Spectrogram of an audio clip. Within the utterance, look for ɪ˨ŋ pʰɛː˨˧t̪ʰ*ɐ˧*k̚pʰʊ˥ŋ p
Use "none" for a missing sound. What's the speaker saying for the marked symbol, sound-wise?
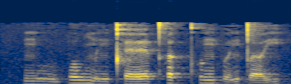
ɐ˥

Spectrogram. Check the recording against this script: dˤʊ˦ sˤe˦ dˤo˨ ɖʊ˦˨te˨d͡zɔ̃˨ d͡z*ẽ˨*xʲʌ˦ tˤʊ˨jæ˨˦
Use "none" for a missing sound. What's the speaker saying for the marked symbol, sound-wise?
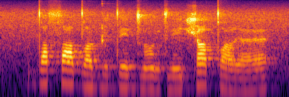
ẽ˨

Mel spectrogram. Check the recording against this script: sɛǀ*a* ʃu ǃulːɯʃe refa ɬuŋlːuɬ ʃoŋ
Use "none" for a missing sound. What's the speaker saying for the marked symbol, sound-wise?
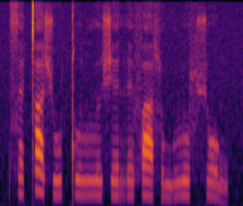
a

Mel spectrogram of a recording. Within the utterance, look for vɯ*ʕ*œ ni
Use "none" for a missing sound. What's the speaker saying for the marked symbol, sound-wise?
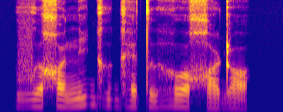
χ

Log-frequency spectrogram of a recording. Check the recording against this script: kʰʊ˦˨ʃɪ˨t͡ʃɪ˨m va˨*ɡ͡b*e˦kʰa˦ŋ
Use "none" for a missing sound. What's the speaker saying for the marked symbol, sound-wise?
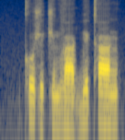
ɡ͡b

